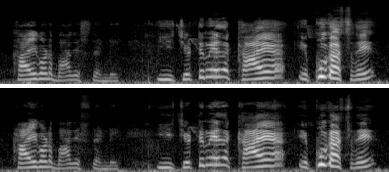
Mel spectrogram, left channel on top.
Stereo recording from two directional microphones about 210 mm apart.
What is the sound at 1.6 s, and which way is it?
A man's voice, 25° left (ahead or behind).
